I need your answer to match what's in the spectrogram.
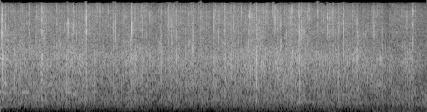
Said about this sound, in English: A little round of applause for all those fathers out there.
